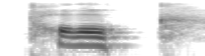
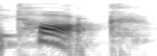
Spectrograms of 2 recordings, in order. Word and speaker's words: talk: important word talk okay a lot of students want to say talk I talk to my friend we don't pronounce the L so we say talk another very important word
